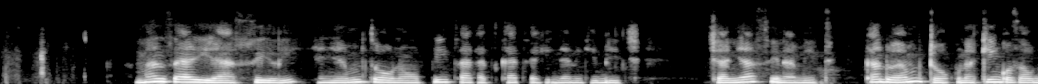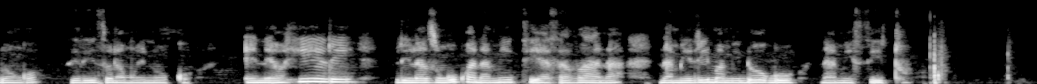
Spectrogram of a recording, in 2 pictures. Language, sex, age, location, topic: Swahili, female, 18-24, Dar es Salaam, agriculture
